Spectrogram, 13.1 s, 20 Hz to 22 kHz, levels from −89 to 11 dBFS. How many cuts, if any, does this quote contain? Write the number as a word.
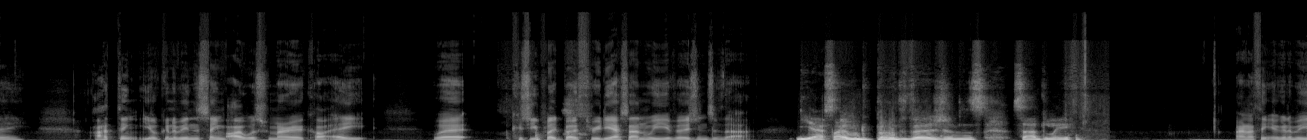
two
